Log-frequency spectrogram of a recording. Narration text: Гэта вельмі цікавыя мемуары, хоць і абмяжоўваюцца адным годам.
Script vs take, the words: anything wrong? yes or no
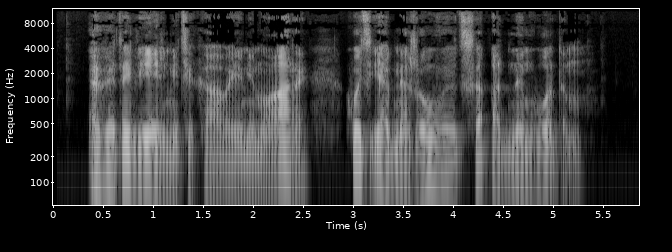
no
